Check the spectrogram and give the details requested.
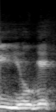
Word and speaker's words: yoga: just for universal acceptability and you know uh pronunciation nada is any yogic word any indian thing is having the a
